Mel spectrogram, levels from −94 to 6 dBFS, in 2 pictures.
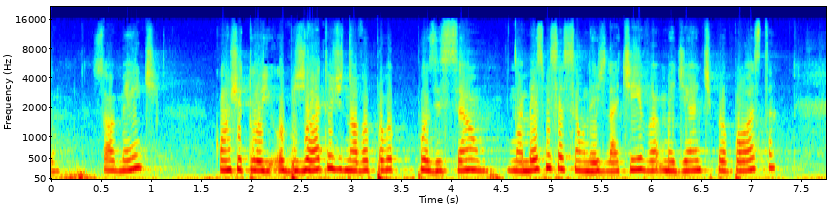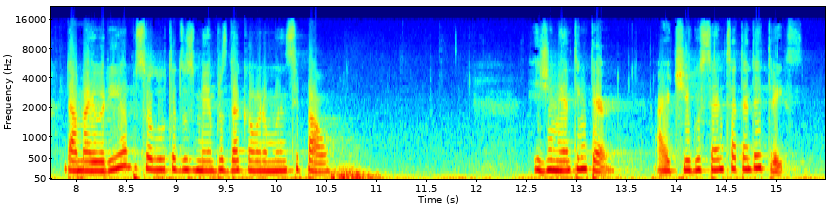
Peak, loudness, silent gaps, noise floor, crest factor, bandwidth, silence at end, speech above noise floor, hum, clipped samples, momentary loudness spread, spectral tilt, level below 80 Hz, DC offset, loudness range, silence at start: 0 dBFS; -9 LUFS; none; -30 dBFS; 10 dB; 14 kHz; 0 s; 22 dB; none; 0.4%; 10 LU; -7 dB/octave; -20 dBFS; 0.5%; 4 LU; 0 s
